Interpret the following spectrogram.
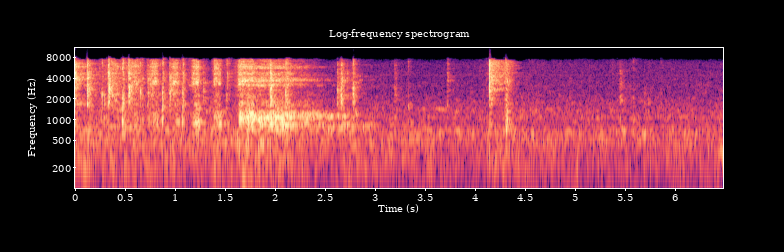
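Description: Computer keyboard typing: a quick run of keystrokes for about three seconds, then a few separate key presses.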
